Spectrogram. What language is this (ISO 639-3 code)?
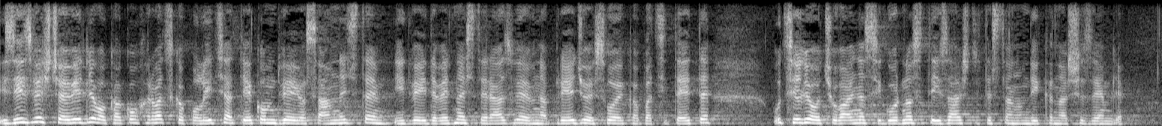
hrv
